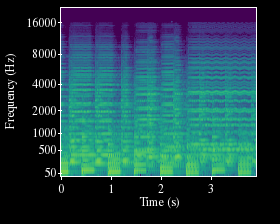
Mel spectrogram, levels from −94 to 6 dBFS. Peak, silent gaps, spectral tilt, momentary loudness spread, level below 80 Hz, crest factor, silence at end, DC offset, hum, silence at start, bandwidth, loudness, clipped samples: -4 dBFS; none; -5 dB/octave; 3 LU; -26 dBFS; 14 dB; 0 s; under 0.1%; none; 0 s; 12 kHz; -18 LUFS; under 0.1%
